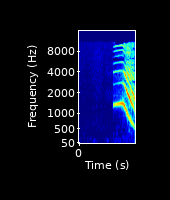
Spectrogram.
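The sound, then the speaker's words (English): A single soft elk cow call blown on a call: a brief, nasal, high-pitched mew that slides downward in pitch, heard alone after a moment of silence. “So those are the two that I typically use, but mine's a little bit softer on the cow call.”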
